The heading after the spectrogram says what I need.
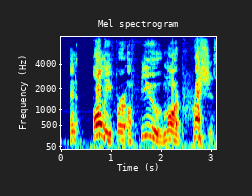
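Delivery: ordinary delivery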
